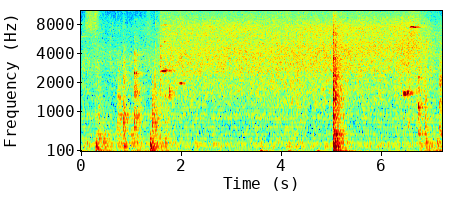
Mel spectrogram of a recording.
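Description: Sunchokes searing in a hot pan, a steady sizzle throughout. Over it come several knocks and clanks of cookware and the oven door, the loudest about five seconds in as the oven is opened.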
